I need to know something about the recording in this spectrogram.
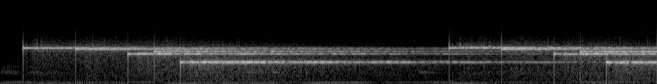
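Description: A short synthesizer melody from an Ableton Operator synth, played through a reverb with a long decay. Four clean single-tone notes step down in pitch, each ringing on under the next. The phrase starts again about four and a half seconds in.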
